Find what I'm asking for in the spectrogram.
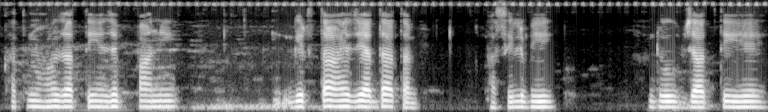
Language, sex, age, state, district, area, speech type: Hindi, female, 60+, Uttar Pradesh, Lucknow, urban, spontaneous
